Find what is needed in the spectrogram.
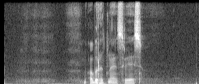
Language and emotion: Russian, neutral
